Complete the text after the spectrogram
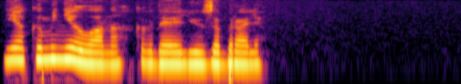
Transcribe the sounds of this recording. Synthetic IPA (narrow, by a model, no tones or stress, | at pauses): nʲɪɐkəmʲɪnʲelˠəɐnakɐɡd̪aelʲjuzɐbɾalʲɪ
